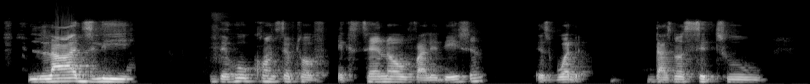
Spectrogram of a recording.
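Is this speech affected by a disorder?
Yes: stammer; stammer since childhood, really bad growing up, one year of speech therapy as adult; still stammers, manages it after speech therapy, accepts it, discloses it openly; severe growing up, now often undetected by listeners; here prolonged sounds.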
